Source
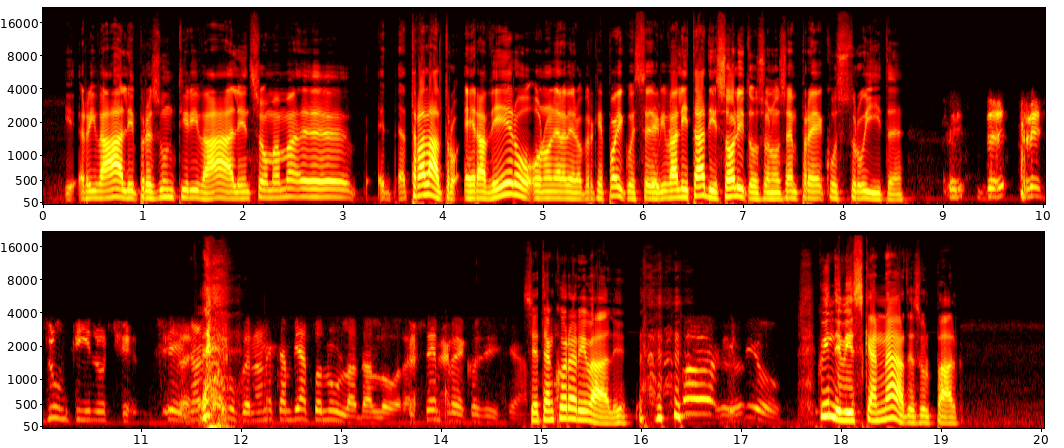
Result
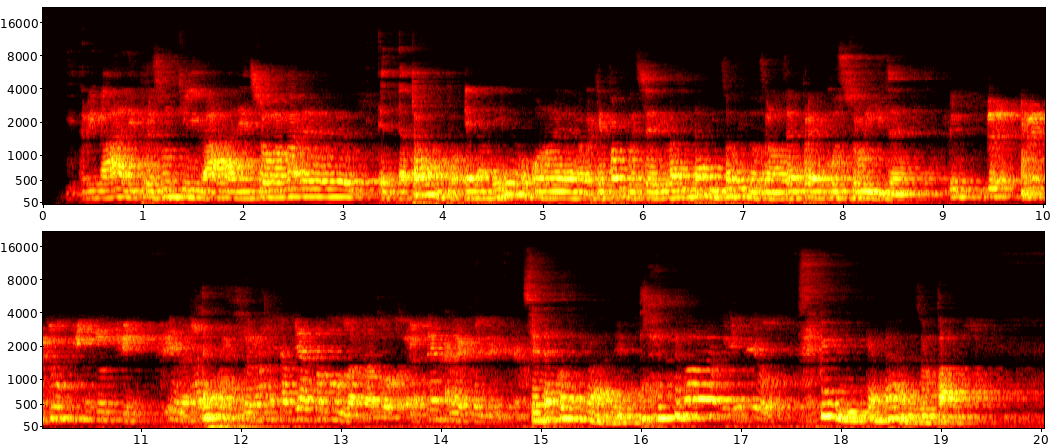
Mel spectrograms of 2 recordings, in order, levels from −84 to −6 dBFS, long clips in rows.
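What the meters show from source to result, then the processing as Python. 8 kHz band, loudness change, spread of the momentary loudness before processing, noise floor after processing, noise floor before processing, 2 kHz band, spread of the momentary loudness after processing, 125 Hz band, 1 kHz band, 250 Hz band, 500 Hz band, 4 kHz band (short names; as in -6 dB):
under -10 dB, -3.0 dB, 18 LU, -42 dBFS, -60 dBFS, -11.0 dB, 11 LU, +1.0 dB, -6.0 dB, +1.0 dB, 0.0 dB, -12.0 dB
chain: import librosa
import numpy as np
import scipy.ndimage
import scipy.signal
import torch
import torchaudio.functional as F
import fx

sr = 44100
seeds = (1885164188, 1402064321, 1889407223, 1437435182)

y = fx.fade_in_head(x, sr, length_s=3.02)
y = fx.hum_notches(y, sr, base_hz=60, count=6)
y = fx.env_lowpass_down(y, sr, base_hz=300.0, full_db=-15.0)
y = fx.rider(y, sr, range_db=4, speed_s=0.5)
y = fx.env_phaser(y, sr, low_hz=460.0, high_hz=4300.0, full_db=-23.0)
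y = fx.fixed_phaser(y, sr, hz=370.0, stages=6)
y = y + 10.0 ** (-21.0 / 20.0) * np.pad(y, (int(351 * sr / 1000.0), 0))[:len(y)]
y = fx.rev_double_slope(y, sr, seeds[0], early_s=0.9, late_s=2.5, knee_db=-23, drr_db=-6.0)
y = fx.band_squash(y, sr, depth_pct=40)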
